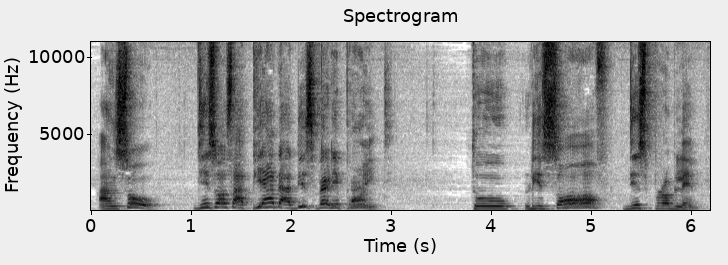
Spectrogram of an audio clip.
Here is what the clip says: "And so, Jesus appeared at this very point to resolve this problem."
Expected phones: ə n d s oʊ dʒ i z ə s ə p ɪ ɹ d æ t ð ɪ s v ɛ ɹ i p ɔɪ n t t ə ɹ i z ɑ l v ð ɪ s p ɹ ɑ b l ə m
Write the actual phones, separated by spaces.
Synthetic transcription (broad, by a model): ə n s oʊ dʒ i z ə s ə p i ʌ d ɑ t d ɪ s v ɛ ɹ i p ɔɪ n t t ə ɹ i s ɑ l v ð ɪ s p ɹ ɑ b l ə m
